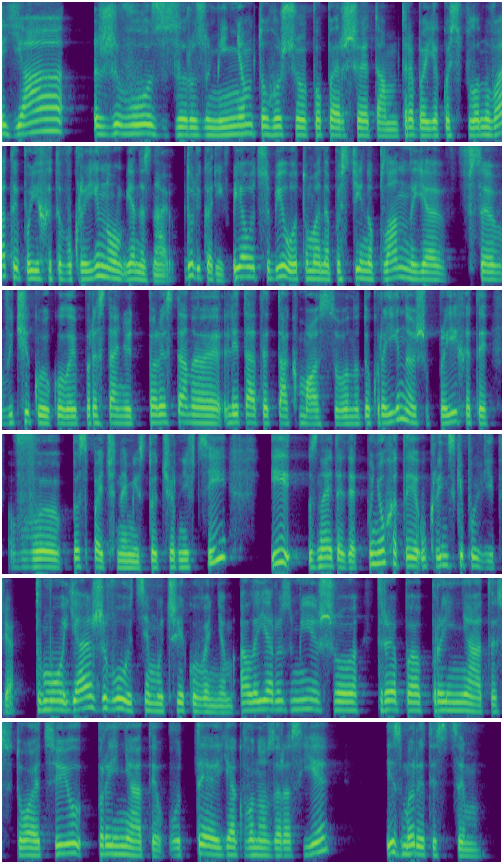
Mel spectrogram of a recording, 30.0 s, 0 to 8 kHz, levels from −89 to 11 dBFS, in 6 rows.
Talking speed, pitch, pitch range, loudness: 145 wpm, 165 Hz, 155-185 Hz, -12 LUFS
